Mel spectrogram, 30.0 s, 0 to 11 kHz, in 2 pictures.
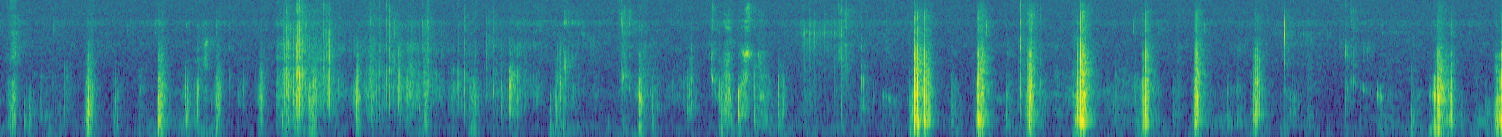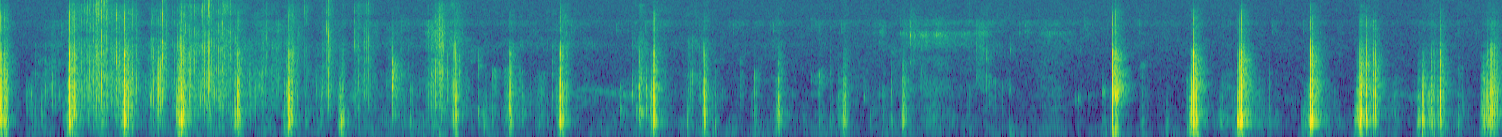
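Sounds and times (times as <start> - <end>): person chewing crunchy food: 0.0 - 30.0.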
